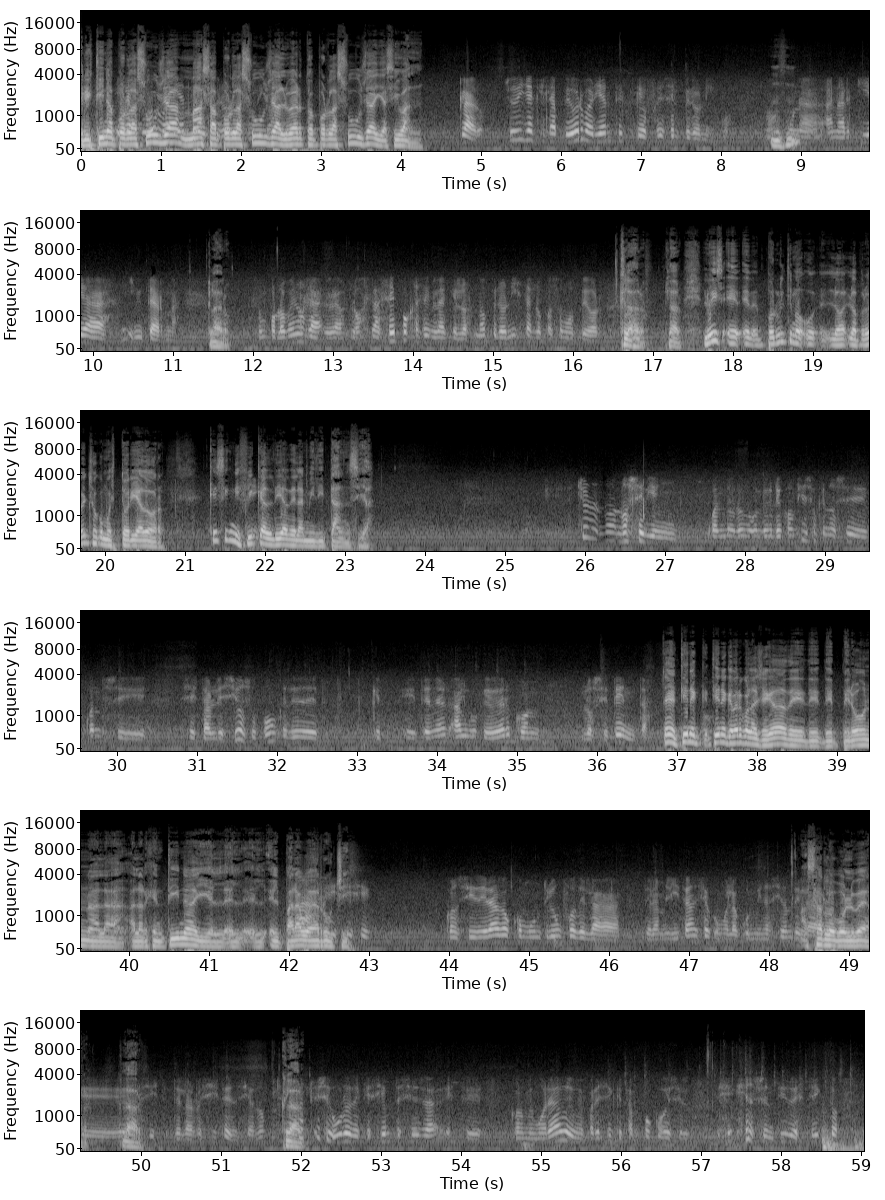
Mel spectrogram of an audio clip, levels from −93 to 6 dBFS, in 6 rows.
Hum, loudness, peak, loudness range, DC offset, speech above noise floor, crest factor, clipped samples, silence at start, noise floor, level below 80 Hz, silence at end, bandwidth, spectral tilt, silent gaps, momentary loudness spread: 50 Hz at -55 dBFS; -25 LUFS; -10 dBFS; 11 LU; under 0.1%; 22 dB; 16 dB; under 0.1%; 0 s; -47 dBFS; -48 dBFS; 0 s; 13 kHz; -6 dB/octave; none; 18 LU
